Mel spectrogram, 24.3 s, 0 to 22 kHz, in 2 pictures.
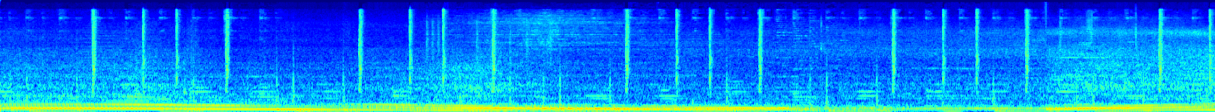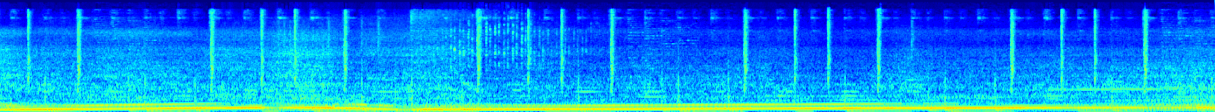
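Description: Nissan 370Z engine droning steadily from inside the cabin while driving, with rising and falling pitch through repeated accelerations and gear shifts, loud and continuous throughout.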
